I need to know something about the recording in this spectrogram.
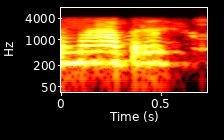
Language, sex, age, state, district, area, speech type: Marathi, female, 30-45, Maharashtra, Nagpur, urban, conversation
